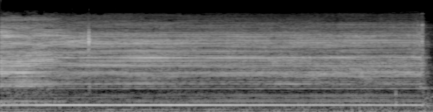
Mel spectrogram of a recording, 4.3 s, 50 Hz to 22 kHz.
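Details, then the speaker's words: Outdoor AC condenser fan motor, not turning: a steady loud electrical buzz-hum with no airflow whoosh that cuts off abruptly. Its 40/5 capacitor was to be checked next. "I think that was like the type of noise, and it just kept doing that. Well, that fan was not working."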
